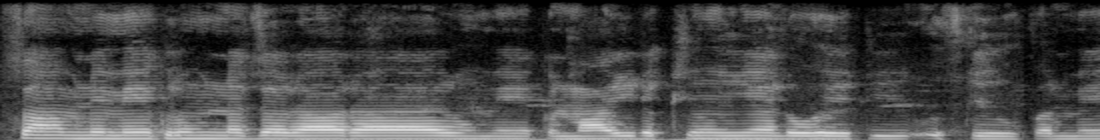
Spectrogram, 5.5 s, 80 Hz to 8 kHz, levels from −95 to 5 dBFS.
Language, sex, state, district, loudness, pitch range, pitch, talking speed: Hindi, female, Haryana, Charkhi Dadri, -14 LUFS, 160-175 Hz, 170 Hz, 205 wpm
